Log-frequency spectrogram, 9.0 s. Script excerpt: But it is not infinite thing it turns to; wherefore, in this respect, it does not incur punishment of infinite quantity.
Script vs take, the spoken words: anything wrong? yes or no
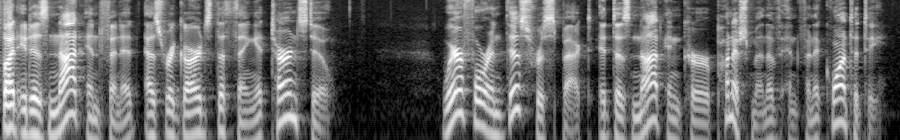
yes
